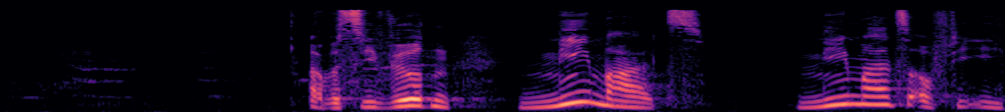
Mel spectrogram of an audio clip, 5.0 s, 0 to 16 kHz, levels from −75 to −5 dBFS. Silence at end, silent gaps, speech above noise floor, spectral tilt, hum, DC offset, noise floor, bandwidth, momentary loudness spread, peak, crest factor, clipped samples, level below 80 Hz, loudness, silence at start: 0 s; none; 41 dB; -4.5 dB/octave; 60 Hz at -55 dBFS; under 0.1%; -69 dBFS; 11.5 kHz; 15 LU; -8 dBFS; 20 dB; under 0.1%; -80 dBFS; -27 LUFS; 1.55 s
